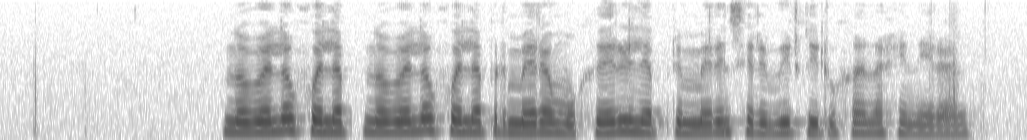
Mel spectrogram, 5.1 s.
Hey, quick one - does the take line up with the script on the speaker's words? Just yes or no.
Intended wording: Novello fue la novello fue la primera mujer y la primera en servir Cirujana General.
yes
